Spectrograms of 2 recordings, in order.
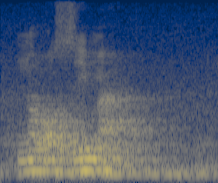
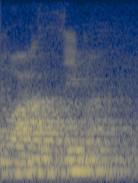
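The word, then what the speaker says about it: نُعَظِّمَ: Bisa saja kita bacanya nu'zima, tapi kalau dibaca nu'zima itu kurang pas, dibacanya nu'azzima.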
